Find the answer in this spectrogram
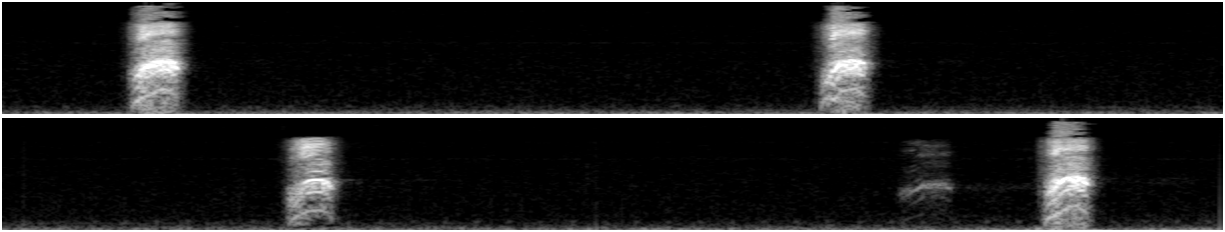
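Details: Black-crowned night heron with four abrupt, raspy barks spaced roughly two and a half seconds apart. A faint short note comes just before the last bark, in an otherwise quiet setting.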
